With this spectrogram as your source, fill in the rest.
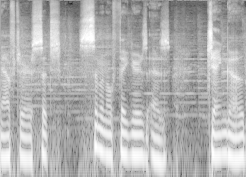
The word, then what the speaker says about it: Django: such seminal figures as Django the D is silent Reinhardt and Charlie Christian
